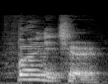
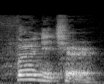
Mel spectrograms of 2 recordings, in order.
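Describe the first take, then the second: No difference in how they are said.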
